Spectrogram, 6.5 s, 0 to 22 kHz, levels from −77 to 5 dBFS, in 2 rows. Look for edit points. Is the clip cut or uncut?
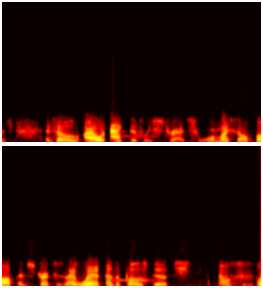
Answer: cut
